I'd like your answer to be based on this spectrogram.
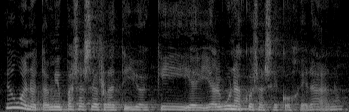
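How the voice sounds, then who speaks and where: A woman's voice: medium pitch, steady tone, fast, vocal fry, dark tone, in a large hall. A middle-aged woman with a Spanish accent from Spain, telling her personal story in a casual interview, earnest and direct, acting out past conversations.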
